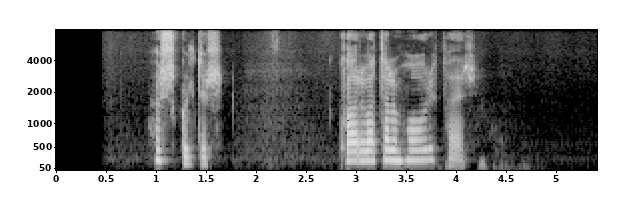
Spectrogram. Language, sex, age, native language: Icelandic, female, 30-39, Icelandic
